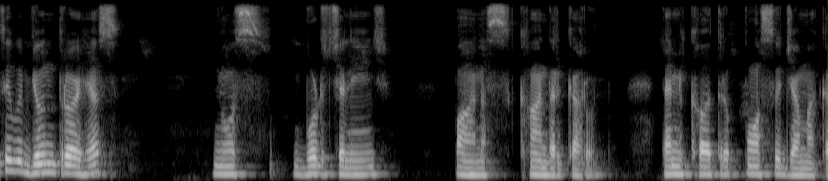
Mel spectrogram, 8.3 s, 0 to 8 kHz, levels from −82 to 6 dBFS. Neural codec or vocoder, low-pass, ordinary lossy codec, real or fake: none; 7.2 kHz; none; real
